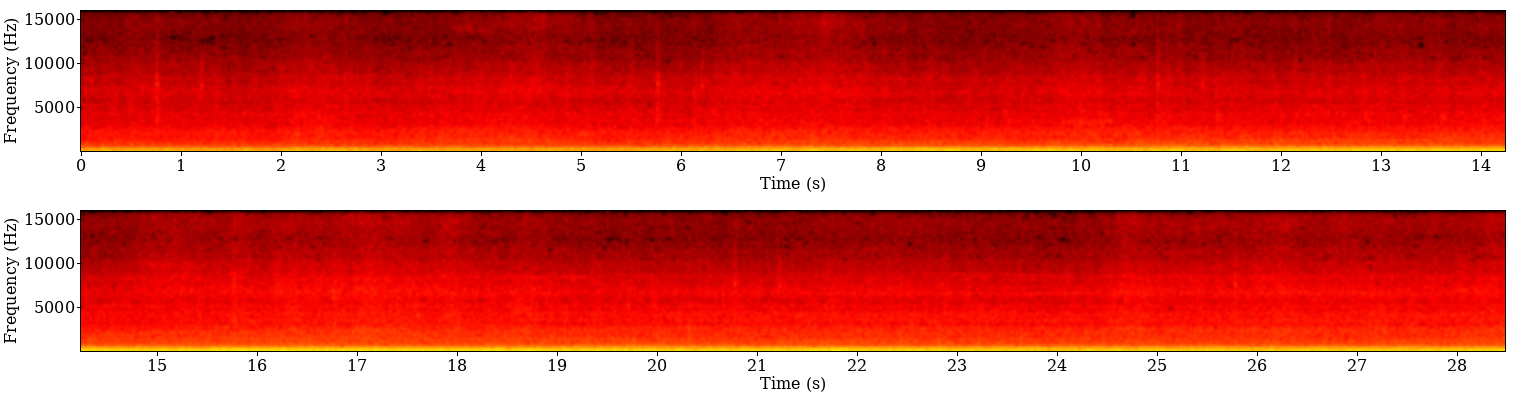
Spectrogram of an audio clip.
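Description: Mitsubishi Fuso Fighter truck's diesel engine and tyres on a wet road, heard from inside the cab while driving in rain: a steady drone with road and rain hiss. A steady hum comes in about a quarter of the way through and the whole grows slowly louder as the truck picks up speed.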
